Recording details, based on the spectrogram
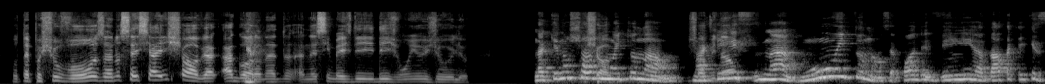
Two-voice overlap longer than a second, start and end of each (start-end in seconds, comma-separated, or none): none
